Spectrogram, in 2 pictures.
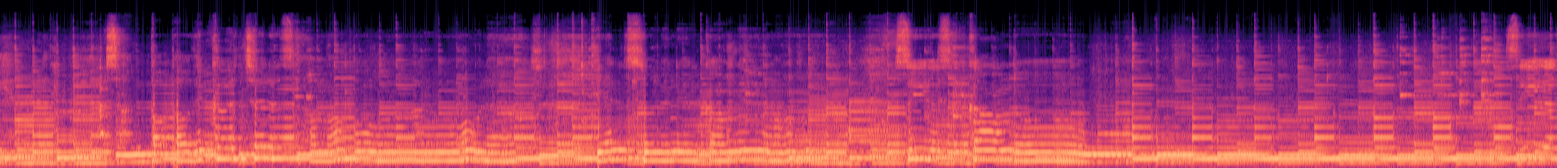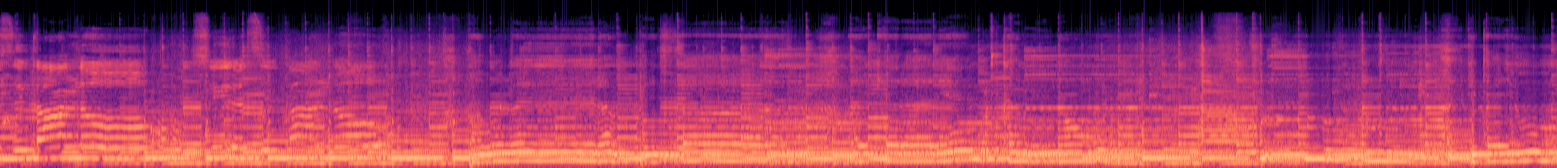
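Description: Live band music: acoustic and electric guitars played together with a singer's voice over them.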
